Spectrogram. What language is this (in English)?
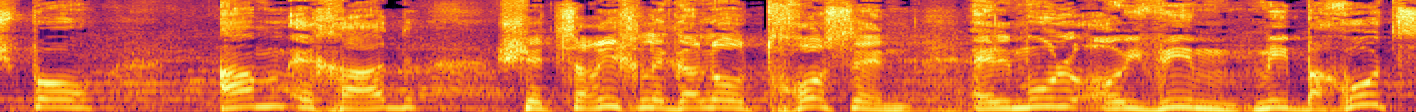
Hebrew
